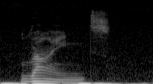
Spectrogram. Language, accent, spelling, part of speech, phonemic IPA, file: English, UK, rinds, noun / verb, /ɹʌɪndz/, En-uk-rinds.ogg
- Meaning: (noun) plural of rind; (verb) third-person singular simple present indicative of rind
